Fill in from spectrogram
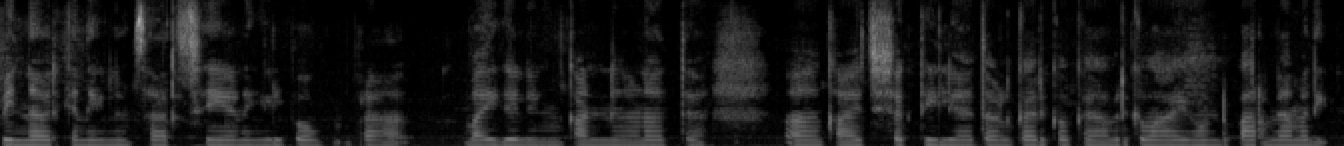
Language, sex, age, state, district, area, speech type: Malayalam, female, 18-30, Kerala, Palakkad, rural, spontaneous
